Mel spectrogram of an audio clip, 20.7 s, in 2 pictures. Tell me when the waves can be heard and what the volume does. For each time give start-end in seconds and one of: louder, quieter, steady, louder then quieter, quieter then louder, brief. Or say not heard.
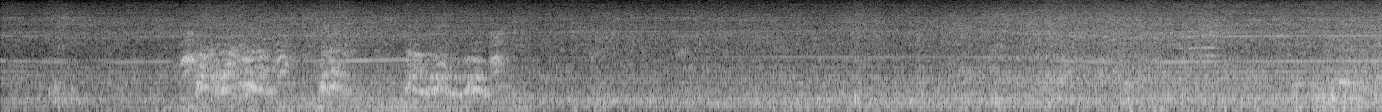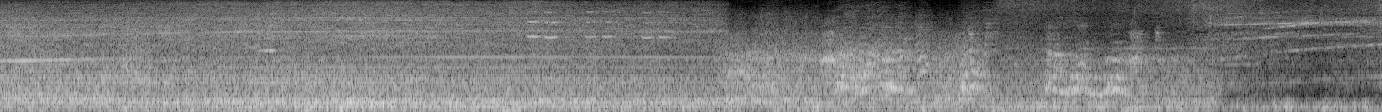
0.0-20.7 louder then quieter.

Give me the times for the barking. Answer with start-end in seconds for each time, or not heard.
1.3-4.0, 16.5-18.9.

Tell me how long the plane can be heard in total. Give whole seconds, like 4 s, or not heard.
21 s.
